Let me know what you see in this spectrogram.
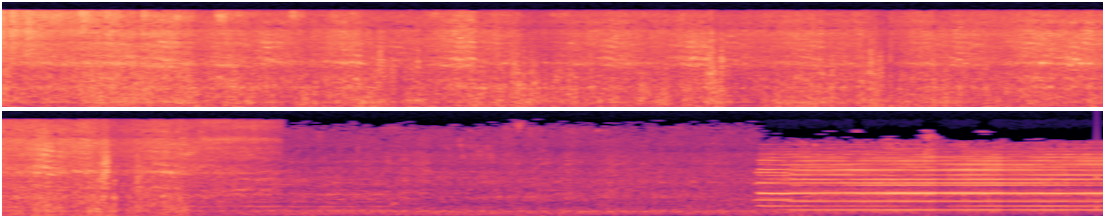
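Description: Passenger coaches of an express train rolling past at speed, the wheels clattering over the rail joints, fading away after about nine seconds as the last coaches go by. Near the end, a steady chord of several held tones starts abruptly.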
